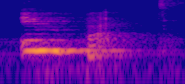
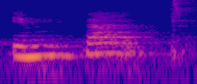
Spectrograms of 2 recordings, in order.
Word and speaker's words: impact: next word is this first pronunciation impact meaning Collision the second pronunciation for this word is impact meaning influence for example the impact with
